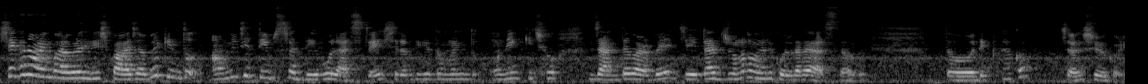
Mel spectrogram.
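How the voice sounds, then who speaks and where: Noticeable background noise sits behind a woman speaking in a high voice with lively intonation. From West Bengal, Bally near Kolkata; West Bengal. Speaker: YouTuber. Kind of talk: casual vlog. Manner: animated. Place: home room. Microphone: phone near.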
